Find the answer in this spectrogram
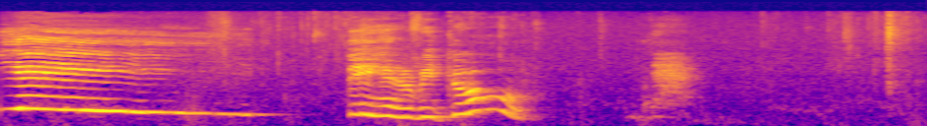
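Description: A woman's voice making a long, smoothly falling vocal glide, the playful sound effect of a pretend rocket blast-off, followed about two seconds later by a short exclamation whose pitch dips and rises.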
